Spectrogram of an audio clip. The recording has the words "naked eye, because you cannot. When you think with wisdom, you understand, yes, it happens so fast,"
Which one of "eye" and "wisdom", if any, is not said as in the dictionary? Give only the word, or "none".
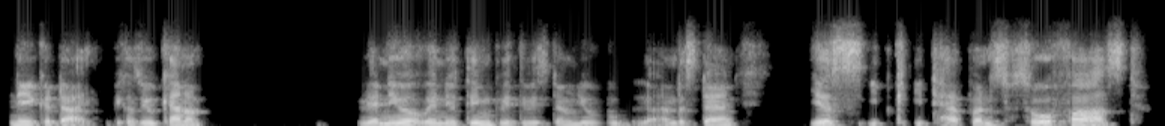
wisdom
